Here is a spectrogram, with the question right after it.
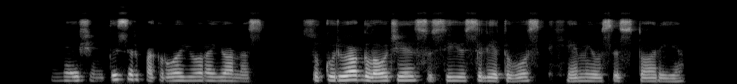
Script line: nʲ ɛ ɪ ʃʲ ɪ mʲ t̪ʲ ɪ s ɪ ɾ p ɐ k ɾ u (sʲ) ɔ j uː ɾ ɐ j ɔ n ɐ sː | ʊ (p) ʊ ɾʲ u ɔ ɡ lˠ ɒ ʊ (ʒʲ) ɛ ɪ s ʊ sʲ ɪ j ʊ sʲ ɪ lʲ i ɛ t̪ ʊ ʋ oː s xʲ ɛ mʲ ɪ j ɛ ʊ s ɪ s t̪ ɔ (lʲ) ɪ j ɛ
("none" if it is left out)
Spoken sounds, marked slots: none, k, d͡ʒʲ, ɾʲ

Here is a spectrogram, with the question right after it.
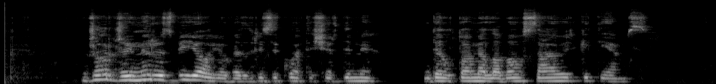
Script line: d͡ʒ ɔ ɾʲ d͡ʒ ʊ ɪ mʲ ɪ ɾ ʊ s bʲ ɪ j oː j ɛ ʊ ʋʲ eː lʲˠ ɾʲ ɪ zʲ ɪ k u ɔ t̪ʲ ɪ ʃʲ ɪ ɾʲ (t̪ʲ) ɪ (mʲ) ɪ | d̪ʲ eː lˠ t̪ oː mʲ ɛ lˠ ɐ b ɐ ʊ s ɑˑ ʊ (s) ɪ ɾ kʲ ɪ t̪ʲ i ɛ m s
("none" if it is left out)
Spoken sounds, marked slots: d̪ʲ, mʲ, none

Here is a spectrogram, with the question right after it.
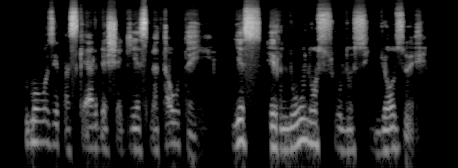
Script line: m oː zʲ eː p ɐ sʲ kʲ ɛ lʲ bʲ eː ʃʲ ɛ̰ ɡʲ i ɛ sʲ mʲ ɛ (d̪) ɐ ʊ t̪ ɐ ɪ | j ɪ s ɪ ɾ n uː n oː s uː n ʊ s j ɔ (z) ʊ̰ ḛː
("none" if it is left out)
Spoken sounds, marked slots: t̪, z

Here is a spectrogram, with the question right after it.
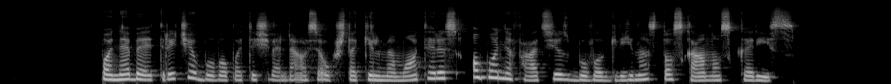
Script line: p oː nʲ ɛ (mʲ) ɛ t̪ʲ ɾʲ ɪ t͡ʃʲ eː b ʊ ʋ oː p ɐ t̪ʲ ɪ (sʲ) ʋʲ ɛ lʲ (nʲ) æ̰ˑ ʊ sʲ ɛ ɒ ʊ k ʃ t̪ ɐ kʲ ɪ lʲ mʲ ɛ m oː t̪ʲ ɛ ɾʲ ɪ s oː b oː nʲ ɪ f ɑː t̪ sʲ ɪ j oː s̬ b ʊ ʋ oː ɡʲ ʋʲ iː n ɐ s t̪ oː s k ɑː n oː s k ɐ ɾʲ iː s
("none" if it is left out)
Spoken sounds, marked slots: bʲ, ʃʲ, nʲ

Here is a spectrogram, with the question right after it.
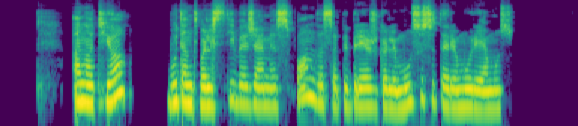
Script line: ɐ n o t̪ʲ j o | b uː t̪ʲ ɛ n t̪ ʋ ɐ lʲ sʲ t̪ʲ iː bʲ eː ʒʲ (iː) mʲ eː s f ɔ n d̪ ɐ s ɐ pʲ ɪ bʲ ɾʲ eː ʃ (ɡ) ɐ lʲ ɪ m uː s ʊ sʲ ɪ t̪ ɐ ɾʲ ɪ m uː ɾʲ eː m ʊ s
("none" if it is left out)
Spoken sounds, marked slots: æː, ɡ

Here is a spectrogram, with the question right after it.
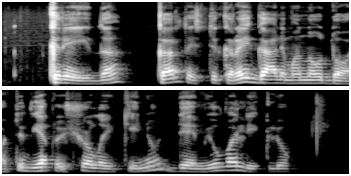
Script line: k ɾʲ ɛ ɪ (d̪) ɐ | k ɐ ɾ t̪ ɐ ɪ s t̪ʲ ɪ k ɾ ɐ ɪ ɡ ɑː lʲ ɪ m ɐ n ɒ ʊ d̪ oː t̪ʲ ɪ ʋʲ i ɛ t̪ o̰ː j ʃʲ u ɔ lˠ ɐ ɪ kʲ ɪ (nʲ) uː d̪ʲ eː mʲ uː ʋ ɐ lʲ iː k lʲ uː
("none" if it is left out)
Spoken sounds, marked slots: d̪, nʲ

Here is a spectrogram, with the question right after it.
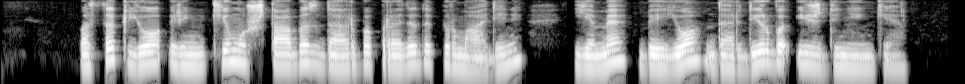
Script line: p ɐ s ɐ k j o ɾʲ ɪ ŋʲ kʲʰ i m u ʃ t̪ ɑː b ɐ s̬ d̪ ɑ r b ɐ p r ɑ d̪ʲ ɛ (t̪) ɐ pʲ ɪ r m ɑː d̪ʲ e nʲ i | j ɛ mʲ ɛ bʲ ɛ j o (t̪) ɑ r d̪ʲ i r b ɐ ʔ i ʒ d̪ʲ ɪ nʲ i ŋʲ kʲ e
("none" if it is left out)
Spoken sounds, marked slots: d̪, d̪

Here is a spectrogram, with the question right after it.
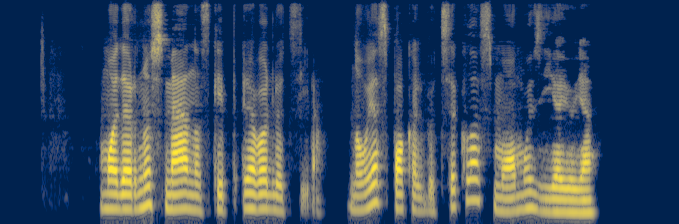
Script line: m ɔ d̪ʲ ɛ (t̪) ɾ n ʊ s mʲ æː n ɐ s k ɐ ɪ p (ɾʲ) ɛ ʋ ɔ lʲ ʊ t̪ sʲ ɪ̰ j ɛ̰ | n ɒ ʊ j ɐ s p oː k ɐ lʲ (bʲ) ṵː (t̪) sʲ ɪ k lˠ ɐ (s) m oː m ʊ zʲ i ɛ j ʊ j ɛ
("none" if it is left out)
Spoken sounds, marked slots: none, ɾʲ, bʲ, t̪, s

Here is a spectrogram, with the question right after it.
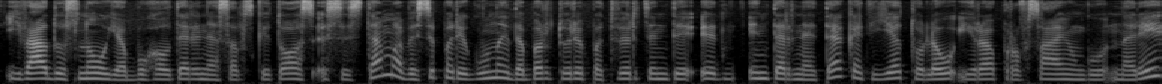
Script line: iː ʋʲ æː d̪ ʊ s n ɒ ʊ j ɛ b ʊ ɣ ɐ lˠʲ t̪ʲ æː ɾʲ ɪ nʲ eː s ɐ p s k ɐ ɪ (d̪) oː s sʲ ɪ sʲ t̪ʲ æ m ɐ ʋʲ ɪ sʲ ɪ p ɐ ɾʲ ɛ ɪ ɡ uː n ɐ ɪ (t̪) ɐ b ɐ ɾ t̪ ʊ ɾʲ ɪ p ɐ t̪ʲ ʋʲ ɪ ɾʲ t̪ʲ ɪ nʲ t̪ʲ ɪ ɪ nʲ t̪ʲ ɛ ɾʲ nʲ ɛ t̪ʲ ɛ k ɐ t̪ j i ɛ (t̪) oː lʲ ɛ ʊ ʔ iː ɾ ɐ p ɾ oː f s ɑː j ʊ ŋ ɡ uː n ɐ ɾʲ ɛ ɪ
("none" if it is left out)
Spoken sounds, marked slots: t̪, d̪, t̪

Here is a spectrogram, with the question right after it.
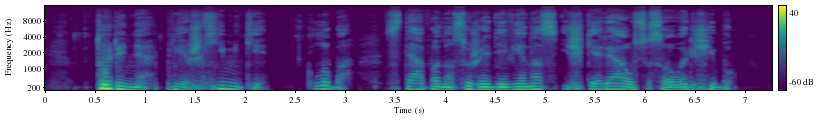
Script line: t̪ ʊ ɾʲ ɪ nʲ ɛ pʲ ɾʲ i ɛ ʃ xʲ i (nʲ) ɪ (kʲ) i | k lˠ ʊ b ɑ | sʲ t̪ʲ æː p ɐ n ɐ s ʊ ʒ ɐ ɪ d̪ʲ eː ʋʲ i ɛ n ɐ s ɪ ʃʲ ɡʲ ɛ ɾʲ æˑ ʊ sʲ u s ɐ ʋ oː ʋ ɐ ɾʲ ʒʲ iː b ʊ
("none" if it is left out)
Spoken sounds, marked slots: mʲ, kʲ

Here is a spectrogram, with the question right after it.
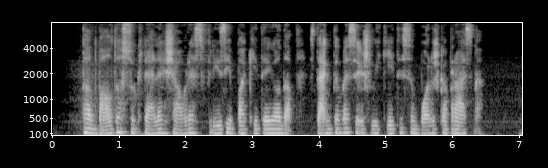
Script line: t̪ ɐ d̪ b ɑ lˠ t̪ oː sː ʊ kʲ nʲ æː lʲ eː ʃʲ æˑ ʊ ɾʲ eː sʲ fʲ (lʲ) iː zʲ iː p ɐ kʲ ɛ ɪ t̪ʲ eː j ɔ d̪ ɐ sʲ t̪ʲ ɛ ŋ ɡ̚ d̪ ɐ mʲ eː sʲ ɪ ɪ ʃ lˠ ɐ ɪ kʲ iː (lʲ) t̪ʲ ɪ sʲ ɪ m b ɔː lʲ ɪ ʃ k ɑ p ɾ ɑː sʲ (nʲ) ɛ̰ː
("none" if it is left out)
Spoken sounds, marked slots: ɾʲ, none, mʲ

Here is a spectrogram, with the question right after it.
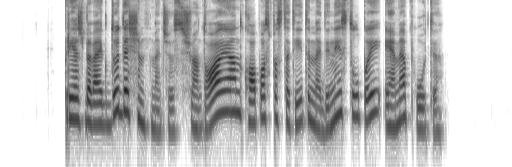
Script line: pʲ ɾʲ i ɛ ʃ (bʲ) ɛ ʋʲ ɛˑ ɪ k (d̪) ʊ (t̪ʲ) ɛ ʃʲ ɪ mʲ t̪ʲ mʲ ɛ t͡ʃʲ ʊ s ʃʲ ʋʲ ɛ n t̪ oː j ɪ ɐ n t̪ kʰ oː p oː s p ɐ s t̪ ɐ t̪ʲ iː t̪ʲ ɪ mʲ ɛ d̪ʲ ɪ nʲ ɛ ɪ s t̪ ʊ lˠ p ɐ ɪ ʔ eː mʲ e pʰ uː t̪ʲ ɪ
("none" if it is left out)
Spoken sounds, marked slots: bʲ, d̪, d̪ʲ

